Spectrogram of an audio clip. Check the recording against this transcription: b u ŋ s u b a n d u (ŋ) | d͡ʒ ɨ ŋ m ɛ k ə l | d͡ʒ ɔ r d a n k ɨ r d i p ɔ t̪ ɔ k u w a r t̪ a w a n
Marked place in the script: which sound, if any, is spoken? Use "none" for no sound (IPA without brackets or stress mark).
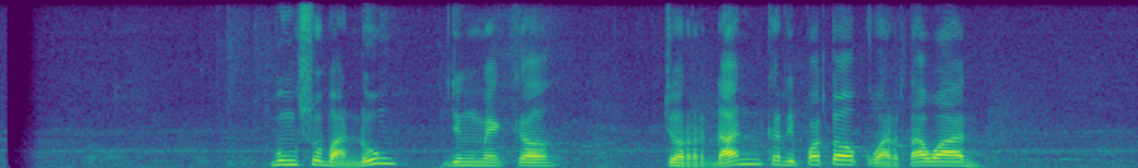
ŋ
